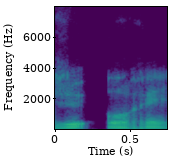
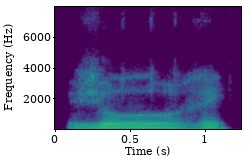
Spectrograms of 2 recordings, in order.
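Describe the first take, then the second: First: It is said as two separate words. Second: It is said as one joined word. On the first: The speaker calls it wrong. "y no, je aurais, no" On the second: The speaker calls it right. "Todo de una. J'aurais, como una sola palabra"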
